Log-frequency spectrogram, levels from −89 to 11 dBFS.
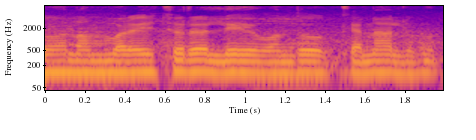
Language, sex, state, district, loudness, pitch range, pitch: Kannada, male, Karnataka, Raichur, -14 LUFS, 125-130 Hz, 130 Hz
